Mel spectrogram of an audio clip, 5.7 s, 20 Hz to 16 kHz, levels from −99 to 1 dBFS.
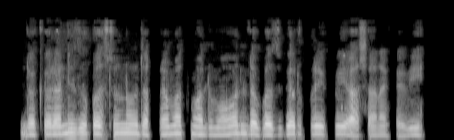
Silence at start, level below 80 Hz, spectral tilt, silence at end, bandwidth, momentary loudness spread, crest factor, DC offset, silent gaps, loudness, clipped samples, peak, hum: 0.25 s; -64 dBFS; -7.5 dB/octave; 0.4 s; 9.4 kHz; 8 LU; 16 dB; under 0.1%; 1.91-2.00 s, 3.82-3.87 s, 4.12-4.19 s, 4.89-4.96 s; -24 LUFS; under 0.1%; -8 dBFS; none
